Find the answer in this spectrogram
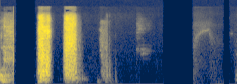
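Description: Two short scratching noises about a third of a second apart, then a fainter one, picked up by a microphone.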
